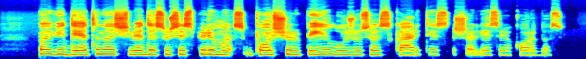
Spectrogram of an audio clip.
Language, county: Lithuanian, Šiauliai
